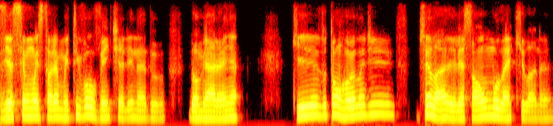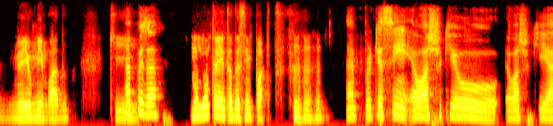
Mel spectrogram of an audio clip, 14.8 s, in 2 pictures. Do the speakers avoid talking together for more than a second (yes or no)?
yes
